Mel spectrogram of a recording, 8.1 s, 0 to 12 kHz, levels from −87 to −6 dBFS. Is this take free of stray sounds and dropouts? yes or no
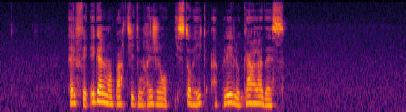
yes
